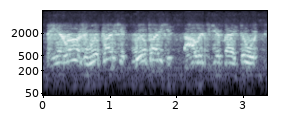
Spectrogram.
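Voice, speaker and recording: A man's voice: fairly high pitch, fairly even intonation, fairly quick. A man with a Southern US accent chatting and storytelling casually on CB radio in a folksy, colloquial way. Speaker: CB radio operator. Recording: tinny CB radio, loud static. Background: loud radio noise.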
